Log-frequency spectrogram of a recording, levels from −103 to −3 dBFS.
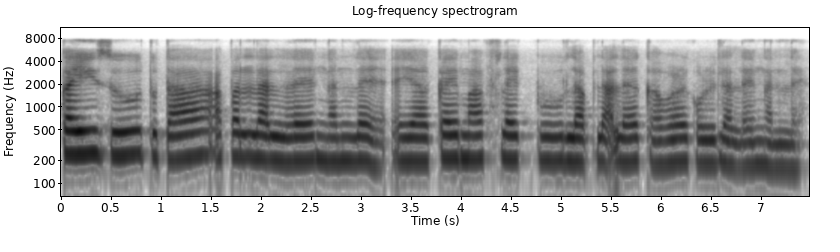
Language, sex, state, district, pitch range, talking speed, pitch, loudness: Wancho, female, Arunachal Pradesh, Longding, 190-215 Hz, 135 wpm, 200 Hz, -20 LUFS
